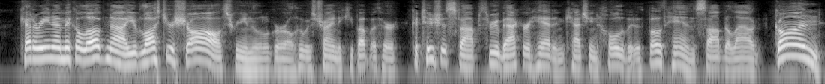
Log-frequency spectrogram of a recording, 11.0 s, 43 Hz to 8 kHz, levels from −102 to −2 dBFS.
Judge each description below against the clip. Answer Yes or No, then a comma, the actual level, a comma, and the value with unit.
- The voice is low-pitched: Yes, low, 130 Hz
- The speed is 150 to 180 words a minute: No, average, 190 wpm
